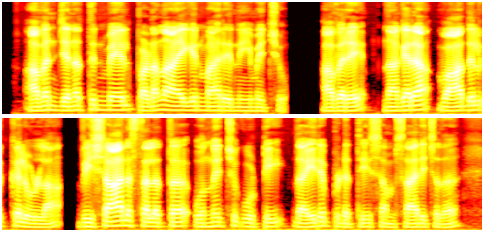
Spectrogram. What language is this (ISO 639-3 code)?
mal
